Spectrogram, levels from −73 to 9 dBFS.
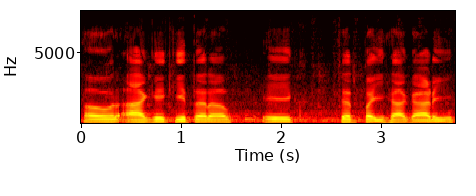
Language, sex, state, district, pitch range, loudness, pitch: Hindi, male, Bihar, Kaimur, 130-140 Hz, -16 LUFS, 135 Hz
